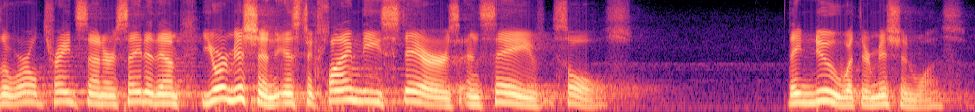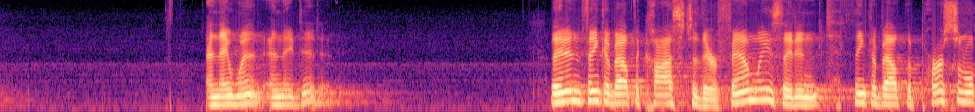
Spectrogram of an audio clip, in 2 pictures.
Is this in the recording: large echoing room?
yes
